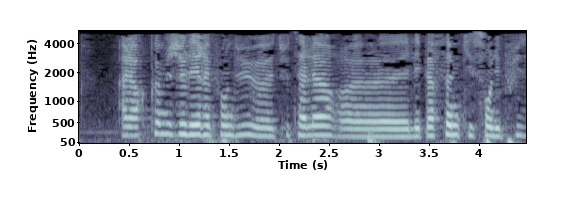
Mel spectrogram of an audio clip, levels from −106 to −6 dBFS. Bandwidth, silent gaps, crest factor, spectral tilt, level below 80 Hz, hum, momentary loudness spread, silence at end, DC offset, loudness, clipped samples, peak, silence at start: 5.4 kHz; none; 16 dB; -6.5 dB/octave; -44 dBFS; none; 5 LU; 0 s; under 0.1%; -29 LUFS; under 0.1%; -12 dBFS; 0.4 s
